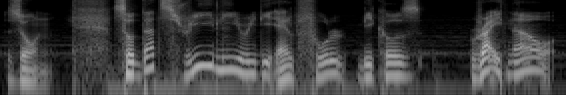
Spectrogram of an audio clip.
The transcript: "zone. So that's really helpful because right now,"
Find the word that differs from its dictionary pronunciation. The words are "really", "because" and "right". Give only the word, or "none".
none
